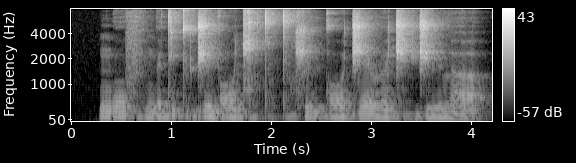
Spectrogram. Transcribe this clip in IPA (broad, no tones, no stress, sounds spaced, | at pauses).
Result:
ŋ o f e̤ ŋ ɘ d i t ṳ d͡ʒ ɘ j ɔː d͡ʑ ṳ dˤ ṳ tˤ ɛ̤ ʂ ɨː ɡ ɔː d͡ʒ ɛ ɹ ɐ d͡ʒ e̤ d͡ʒ ɨː l a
